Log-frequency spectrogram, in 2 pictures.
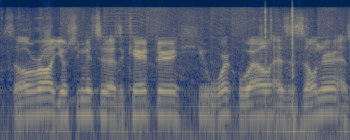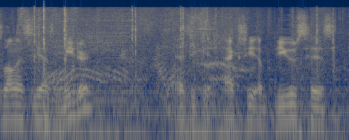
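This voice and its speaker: A man's voice: medium pitch, quick pace, vocal fry. A man giving an instructional commentary on fighting game moves, explaining them step by step as a competitive gamer. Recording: music playing behind the voice. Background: music.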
